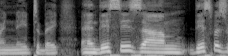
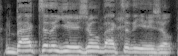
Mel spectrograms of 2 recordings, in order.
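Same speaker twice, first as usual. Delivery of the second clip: laughing; 6 semitones higher, 5 dB louder than usual. Retold or imitated. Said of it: "she's like".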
